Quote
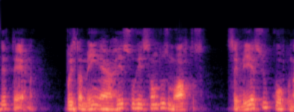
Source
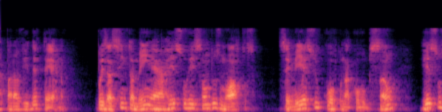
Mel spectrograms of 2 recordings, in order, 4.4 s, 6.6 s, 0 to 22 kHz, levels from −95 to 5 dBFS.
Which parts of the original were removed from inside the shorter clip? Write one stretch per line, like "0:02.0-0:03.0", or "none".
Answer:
0:01.6-0:01.9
